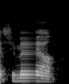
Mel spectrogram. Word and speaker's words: Shamel: So and it's pronounced, I want to say correctly, Shomail. Yeah, Shamel. Yep, perfect.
